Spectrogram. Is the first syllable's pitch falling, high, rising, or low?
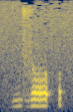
high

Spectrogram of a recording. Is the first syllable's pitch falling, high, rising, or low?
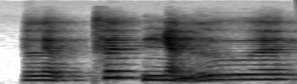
low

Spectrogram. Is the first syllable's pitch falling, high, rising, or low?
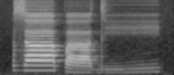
high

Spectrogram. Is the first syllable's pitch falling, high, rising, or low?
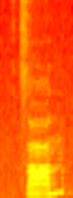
rising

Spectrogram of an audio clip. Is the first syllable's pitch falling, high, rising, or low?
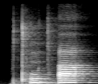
low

